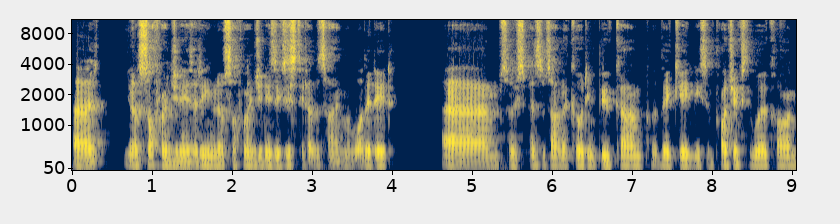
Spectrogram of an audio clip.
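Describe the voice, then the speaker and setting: With a Manchester accent, a man speaks very fast in a fairly low, monotone, flat voice on a very clean recording with a silent background. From northern England, Manchester. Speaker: product manager. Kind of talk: podcast interview.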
